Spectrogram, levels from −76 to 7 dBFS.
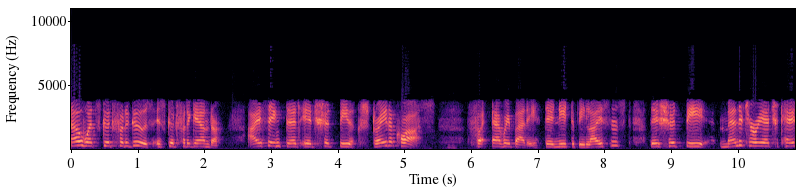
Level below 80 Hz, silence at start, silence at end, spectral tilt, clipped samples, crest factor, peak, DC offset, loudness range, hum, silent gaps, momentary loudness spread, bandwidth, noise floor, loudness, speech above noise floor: -62 dBFS; 0 s; 0 s; -4.5 dB/octave; under 0.1%; 14 dB; -2 dBFS; under 0.1%; 2 LU; none; none; 7 LU; 6.8 kHz; -41 dBFS; -15 LUFS; 25 dB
